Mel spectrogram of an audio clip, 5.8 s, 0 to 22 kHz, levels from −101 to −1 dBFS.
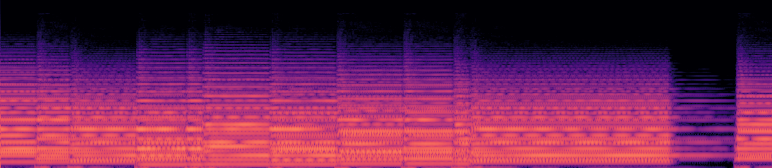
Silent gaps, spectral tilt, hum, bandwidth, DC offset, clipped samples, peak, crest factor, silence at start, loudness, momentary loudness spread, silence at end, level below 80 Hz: none; -7.5 dB/octave; none; 7.8 kHz; under 0.1%; under 0.1%; -14 dBFS; 14 dB; 0 s; -28 LUFS; 4 LU; 0 s; -66 dBFS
